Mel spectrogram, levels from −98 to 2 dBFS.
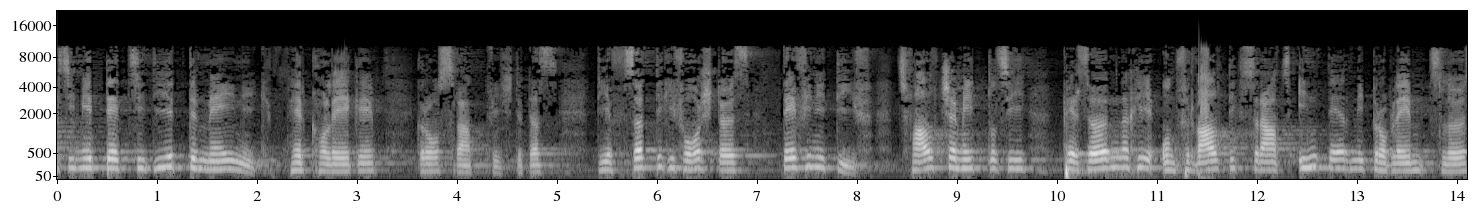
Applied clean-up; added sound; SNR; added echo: none; none; none; none.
